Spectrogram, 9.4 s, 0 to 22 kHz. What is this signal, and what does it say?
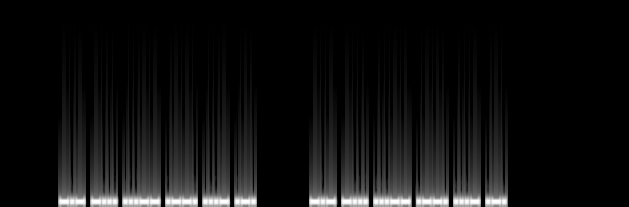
Morse code, heard as a keyed tone, about 30 wpm, 700 Hz. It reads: KB3PVR KB3PVR
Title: USA Call Signs - 6 Characters - Repeated 2x - 30wpm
